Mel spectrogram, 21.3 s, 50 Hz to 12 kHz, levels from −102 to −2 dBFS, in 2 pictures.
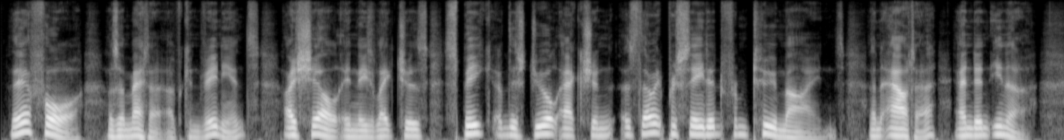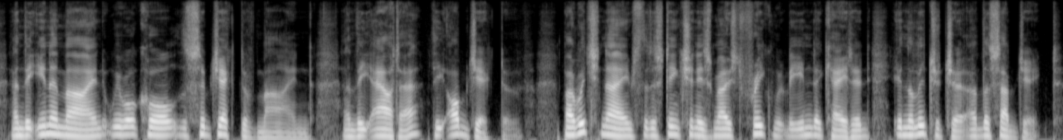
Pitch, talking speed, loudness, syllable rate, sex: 120 Hz, 165 wpm, -19 LUFS, 5.1 syllables/s, male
